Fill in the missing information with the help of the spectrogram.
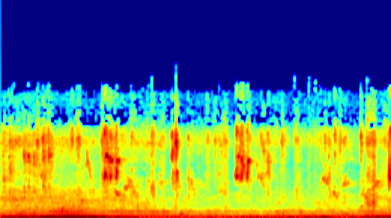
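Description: Outdoor ambience with small birds chirping in short bursts roughly every second, over a low steady background hum.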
